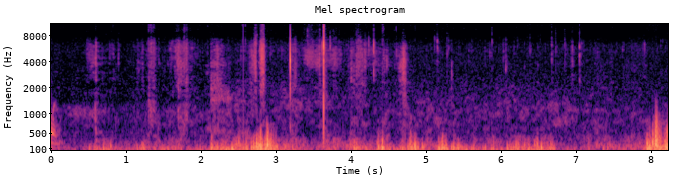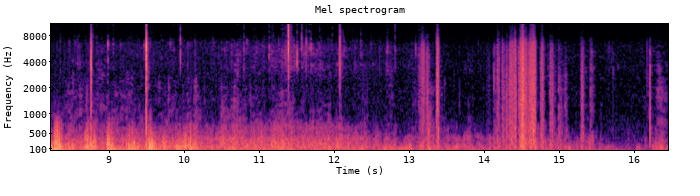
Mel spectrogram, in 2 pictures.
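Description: Wood fire burning in a brick pit, with scattered sharp crackles and pops. Uneven low rumbling noise on the microphone runs underneath and is loudest in the second half.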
